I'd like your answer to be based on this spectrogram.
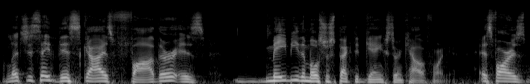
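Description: A man's voice: mid-range voice, very animated, normal speed, darkish tone, no echo, studio quality. A young man, a guest music producer, telling a long story in casual podcast chat, swearing freely.

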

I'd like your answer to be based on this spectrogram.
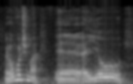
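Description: A young man, improvising an animated, rambling comic monologue. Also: mid-range voice, moderate pace.

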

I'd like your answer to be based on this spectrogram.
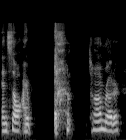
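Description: A woman guest in casual podcast chat, animated and acting out quotes in lively voices. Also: mid-range voice, slow.

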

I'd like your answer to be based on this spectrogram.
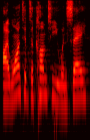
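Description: The voice sits on the high side and moves at normal speed: a man in his thirties with a foreign accent, which he mentions himself, lecturing earnestly on religion at a conference. Advice and rhetorical questions run throughout, with the hall's reverb audible.

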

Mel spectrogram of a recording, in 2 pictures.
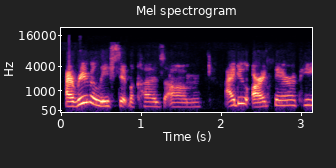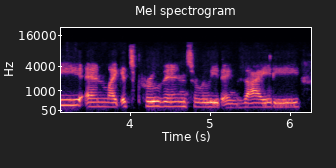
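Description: A young woman talks candidly in a relaxed interview, her voice sitting a little low. The recording is dry and close, with a dull, lo-fi tone. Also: normal speed, dry recording. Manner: candid, outspoken. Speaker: guest, artist. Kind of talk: casual interview.

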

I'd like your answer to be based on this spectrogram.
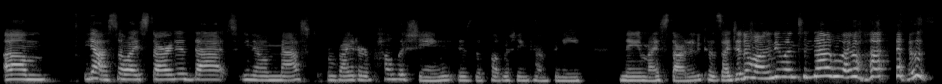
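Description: Appearing as a self-published author in a relaxed interview, a woman speaks at a measured pace in a mid-range voice. Her manner is informal, with little laughs dropped between her phrases.

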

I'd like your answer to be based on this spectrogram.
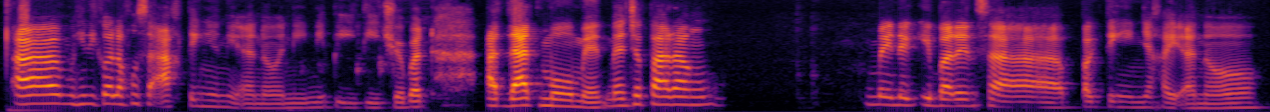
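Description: A speaker with a Filipino accent co-hosting a podcast, reviewing a series in casual chat, mixing in English and pausing to search for words. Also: mid-range voice, animated, fairly bright tone, no echo. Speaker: podcast co-host.

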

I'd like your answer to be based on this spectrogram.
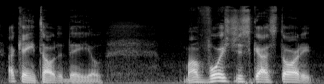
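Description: With big pitch swings and a darkish tone, a young podcast host speaks unhurriedly, his voice having recently dropped deeper. His casual motivational talk is loose and slang-heavy, sprinkled with "you know what I'm saying," as he jokes around and does silly voices.

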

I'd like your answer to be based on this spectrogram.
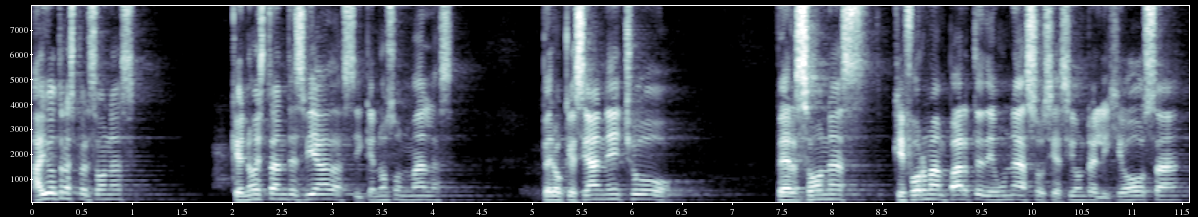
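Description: Mexican priest preaching in a reverberant church. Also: male voice, sits high, measured pace. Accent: Mexican Spanish. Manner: animated, asks the congregation questions, drops to a hush for emphasis. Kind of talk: sermon. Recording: long hall reverb in a church.

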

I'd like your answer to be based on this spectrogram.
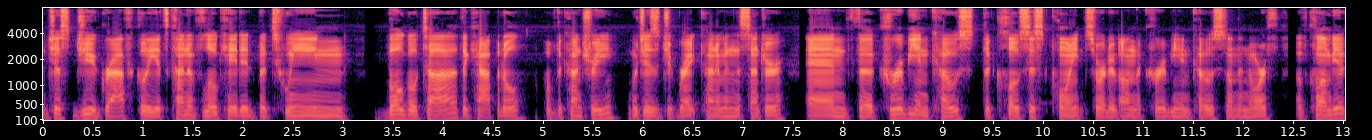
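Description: A man's voice: on the low side, no echo, distant mic. A young man co-hosting a podcast, talking in a loose, rambling way with lots of filler words. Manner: relaxed, rambling with many "like" fillers. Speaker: podcast co-host. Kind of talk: casual chat.

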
